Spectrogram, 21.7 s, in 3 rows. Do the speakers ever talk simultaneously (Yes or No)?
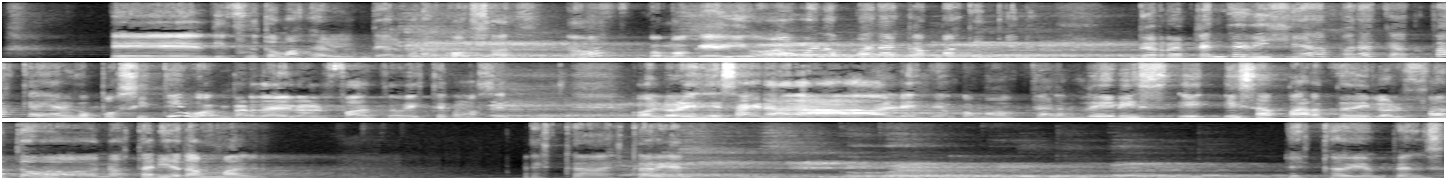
Yes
